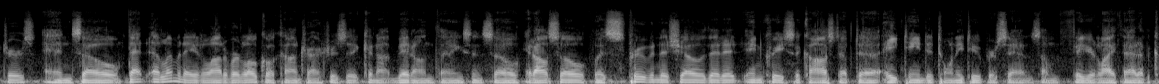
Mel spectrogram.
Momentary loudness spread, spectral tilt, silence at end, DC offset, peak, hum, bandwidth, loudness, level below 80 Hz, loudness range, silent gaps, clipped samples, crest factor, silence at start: 4 LU; -6.5 dB/octave; 0 s; under 0.1%; -6 dBFS; none; 12.5 kHz; -20 LUFS; -34 dBFS; 1 LU; none; under 0.1%; 14 dB; 0 s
